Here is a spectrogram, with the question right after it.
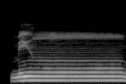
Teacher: ikhfanya nempel ke pangkal lidah. Min bunyikan sempurna bunyi angnya. Min tahan 2 harokat.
